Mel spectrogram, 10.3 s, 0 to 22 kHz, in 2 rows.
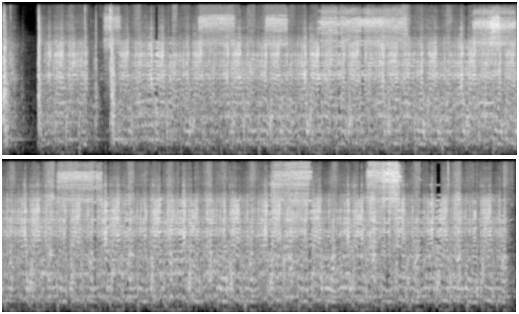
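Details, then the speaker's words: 1978 Ford Fairmont station wagon sitting 35 years, spark present, carb cleaner down the intake, distributor timing uncertain: ten seconds of steady cranking with uneven chuffing and puff-back, no catch; owner suspects an intake valve not closing fully. "no sir it ain't even trying there's a little bit of puff back so we got a a intake valve that ain't closing all the way"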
